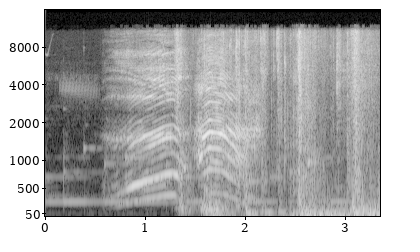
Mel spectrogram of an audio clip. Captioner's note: Natalia grunts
